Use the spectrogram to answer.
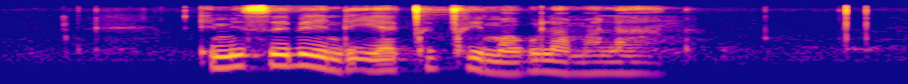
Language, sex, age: Swati, male, 20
